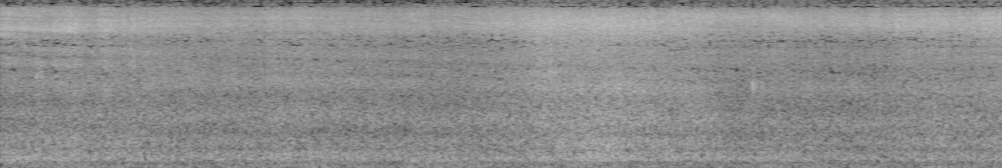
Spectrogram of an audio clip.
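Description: Small waves of a calm sea breaking and washing onto a dark sand and stone shore and around rocks, a continuous wash of surf that swells a little about halfway through.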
